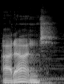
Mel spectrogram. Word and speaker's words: Arantes: And though his name is pronounced Arantes, the pronunciation of Samus's surname is confirmed to be Aran.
